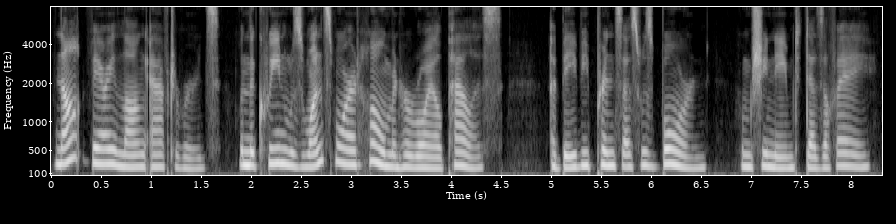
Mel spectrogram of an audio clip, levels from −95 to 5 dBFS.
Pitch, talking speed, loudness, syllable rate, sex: 220 Hz, 180 wpm, -16 LUFS, 4.8 syllables/s, female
